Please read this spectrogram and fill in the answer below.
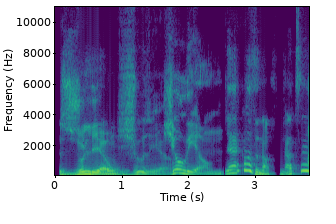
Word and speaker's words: Julião: My last name is Julião, if you want to try to pronounce that. Julião. Julião.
